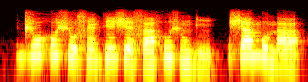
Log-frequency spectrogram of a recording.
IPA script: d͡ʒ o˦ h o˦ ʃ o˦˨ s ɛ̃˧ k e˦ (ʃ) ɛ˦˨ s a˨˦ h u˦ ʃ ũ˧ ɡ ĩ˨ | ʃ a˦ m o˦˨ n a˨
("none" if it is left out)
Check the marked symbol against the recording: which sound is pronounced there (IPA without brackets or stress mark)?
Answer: ʃ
